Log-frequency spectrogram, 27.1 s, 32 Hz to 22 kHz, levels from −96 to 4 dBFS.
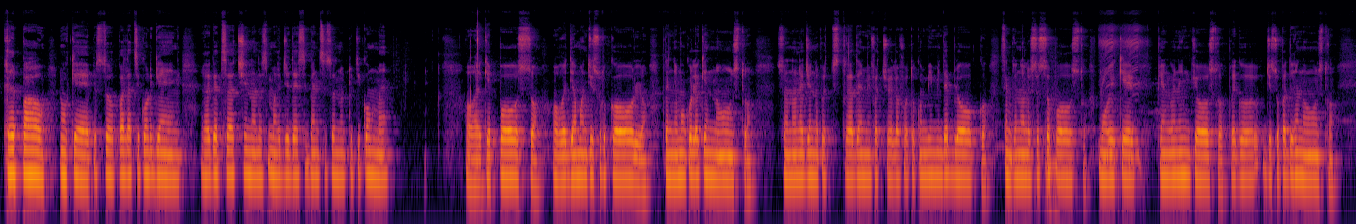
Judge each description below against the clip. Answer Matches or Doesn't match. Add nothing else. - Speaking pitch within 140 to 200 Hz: Doesn't match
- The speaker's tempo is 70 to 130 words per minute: Matches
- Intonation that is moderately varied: Doesn't match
